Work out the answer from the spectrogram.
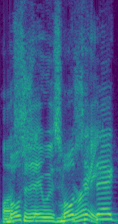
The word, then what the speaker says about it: Mossadegh: First democracy, and Mossadegh is how you say it.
